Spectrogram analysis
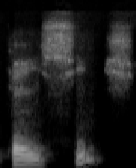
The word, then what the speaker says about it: Cayce: Alors, ça, je le prononce à la française. En anglais, on dit Casey, mais moi, je dis Edgar Cayce.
